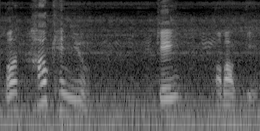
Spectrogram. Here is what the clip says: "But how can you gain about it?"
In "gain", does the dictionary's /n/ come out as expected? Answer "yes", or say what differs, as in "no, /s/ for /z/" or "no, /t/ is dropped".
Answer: no, /n/ is dropped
